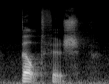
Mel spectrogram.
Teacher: compound main stress on belt t in belt is not released not belt fish because it's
